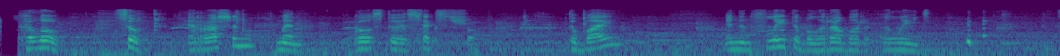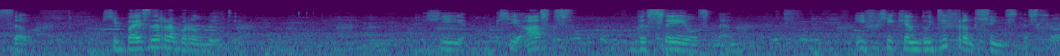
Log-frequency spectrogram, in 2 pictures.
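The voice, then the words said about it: Russian accent. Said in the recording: “telling a dirty joke in a Russian accent.”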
